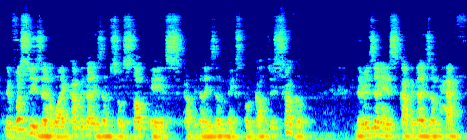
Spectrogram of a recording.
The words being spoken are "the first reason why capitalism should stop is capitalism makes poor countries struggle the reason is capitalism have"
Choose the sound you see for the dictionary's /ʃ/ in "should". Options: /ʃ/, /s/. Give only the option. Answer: /s/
